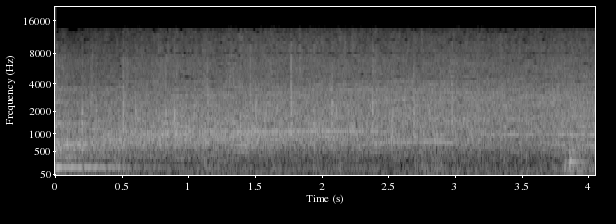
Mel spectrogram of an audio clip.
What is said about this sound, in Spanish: Y el gran aplauso se lo lleva la Orquesta Sinfónica de Mendoza.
